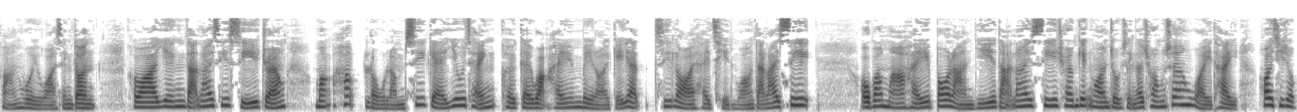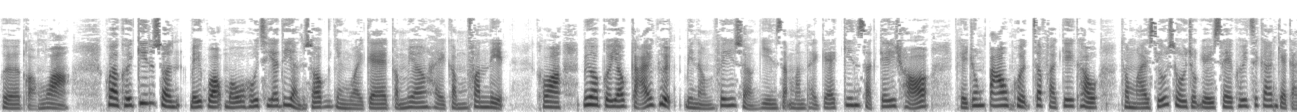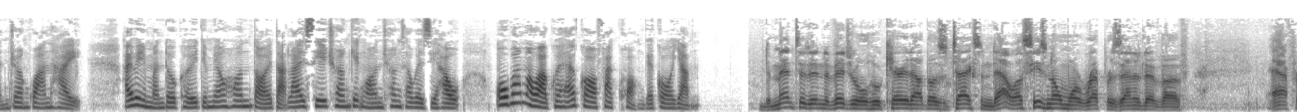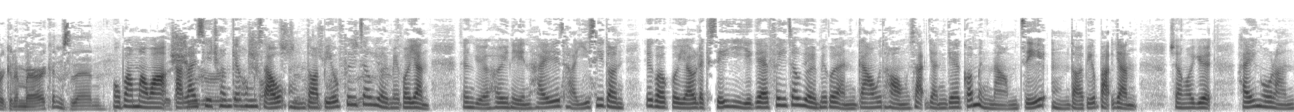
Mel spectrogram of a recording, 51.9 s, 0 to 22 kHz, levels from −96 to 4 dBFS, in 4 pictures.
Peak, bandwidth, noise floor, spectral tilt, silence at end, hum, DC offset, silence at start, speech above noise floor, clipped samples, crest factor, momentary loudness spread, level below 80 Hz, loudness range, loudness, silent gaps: -4 dBFS; 11.5 kHz; -62 dBFS; -5 dB/octave; 0 s; none; under 0.1%; 0 s; 36 dB; under 0.1%; 20 dB; 8 LU; -70 dBFS; 3 LU; -25 LUFS; none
